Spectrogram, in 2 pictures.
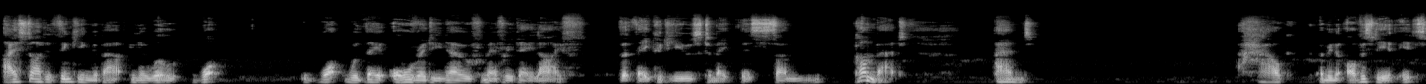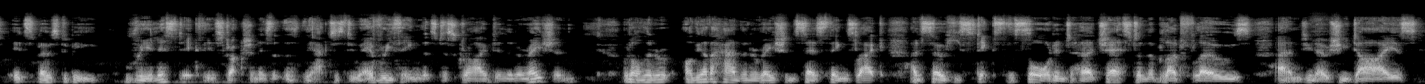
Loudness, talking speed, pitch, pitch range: -18 LUFS, 170 wpm, 110 Hz, 95-120 Hz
